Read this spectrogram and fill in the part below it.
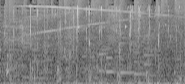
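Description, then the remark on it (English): Water pours steadily into a cup as the final step of making coffee from a Cometeer capsule, a continuous splashy trickle with faint ringing tones, lasting a few seconds with no voices. “Now that you've woken back up from your sleep, final step, water.”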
